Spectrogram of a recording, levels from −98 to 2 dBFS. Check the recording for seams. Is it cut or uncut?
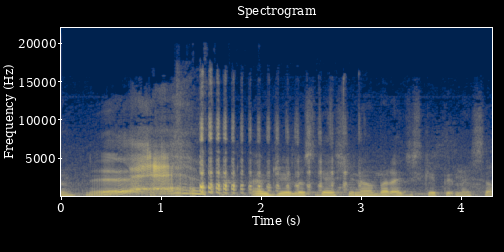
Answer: cut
